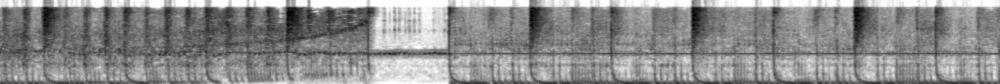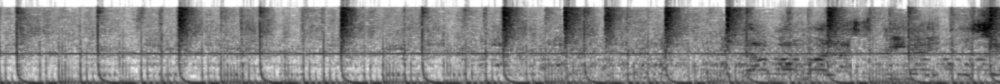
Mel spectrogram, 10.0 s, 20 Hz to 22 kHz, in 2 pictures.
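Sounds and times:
electronic dance music: 0.0 - 10.0
kick drum pulsing: 2.3 - 10.0.

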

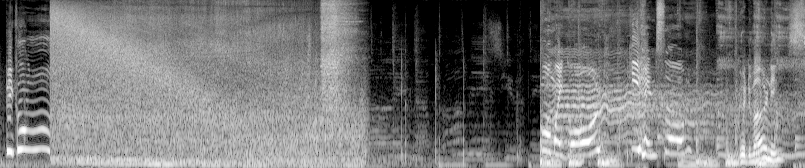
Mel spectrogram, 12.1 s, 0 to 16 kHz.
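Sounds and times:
loud hiss burst: 0.8 - 5.6
coach engine hum and road noise: 1.9 - 5.6.

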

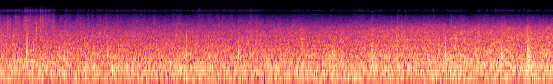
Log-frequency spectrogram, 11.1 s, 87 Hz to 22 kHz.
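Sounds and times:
footsteps on brick paving: 0.0 - 1.1
outdoor background noise: 0.0 - 11.0.

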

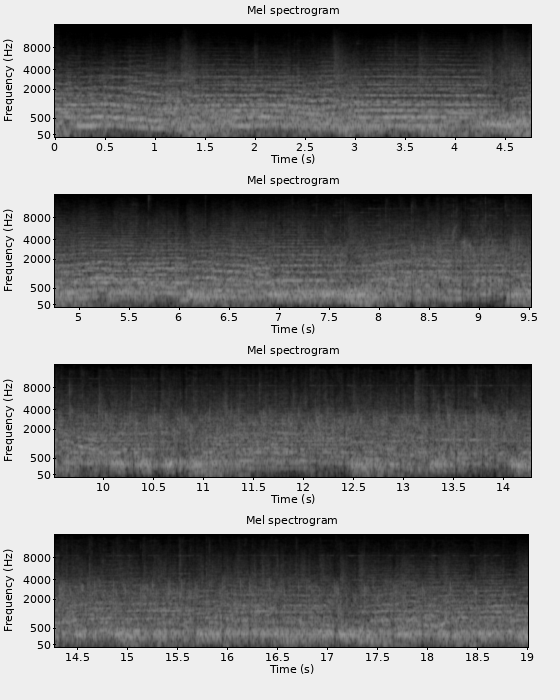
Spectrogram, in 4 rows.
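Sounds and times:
brass band playing a march: 0.0 - 19.0
crowd voices: 0.0 - 19.0
crowd applause: 3.4 - 19.0.

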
